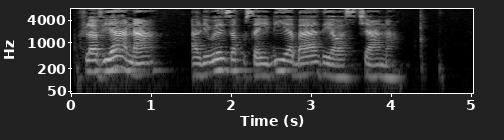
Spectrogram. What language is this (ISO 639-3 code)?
swa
